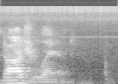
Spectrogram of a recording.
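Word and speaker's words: Doggerland: It looks like it's spelled different than we would pronounce it, but it's pronounced Dodger Land.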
